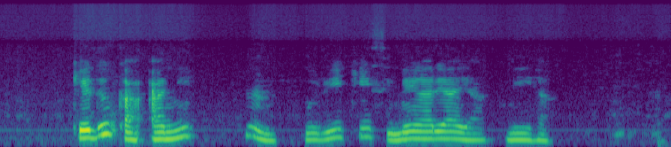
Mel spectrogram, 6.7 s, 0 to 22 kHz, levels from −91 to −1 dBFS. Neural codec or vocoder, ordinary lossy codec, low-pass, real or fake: none; none; 19.8 kHz; real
